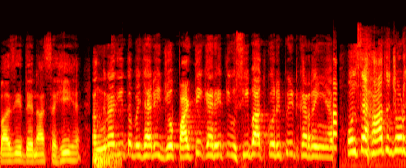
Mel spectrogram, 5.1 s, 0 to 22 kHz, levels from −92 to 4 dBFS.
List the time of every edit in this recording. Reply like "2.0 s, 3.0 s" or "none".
1.2 s, 4.2 s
